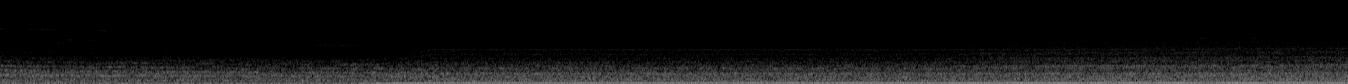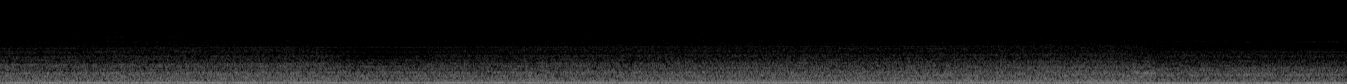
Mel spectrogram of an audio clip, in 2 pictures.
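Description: A bus engine hums steadily as the bus drives along, growing louder as it picks up speed.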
